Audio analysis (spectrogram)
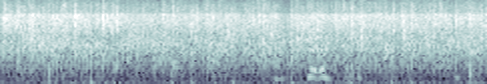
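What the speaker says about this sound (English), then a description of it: "Round of applause for Lux Bidet back in our family" Broad steady applause fills the clip, a continuous wash of many hands clapping with a few faint voices mixed in.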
